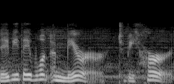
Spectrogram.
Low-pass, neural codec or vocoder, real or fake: 7.2 kHz; vocoder, 44.1 kHz, 80 mel bands, Vocos; fake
